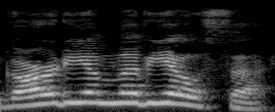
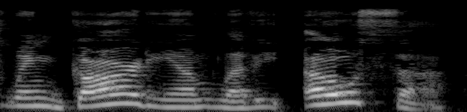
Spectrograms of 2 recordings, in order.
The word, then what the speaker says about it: Wingardium Leviosa: much more luck when Guardium Leviosa he shouted waving his long arms like a windmill you're saying it wrong Harry heard Hermione snap its Wingardium Leviosa make the GAR nice and long you do it then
